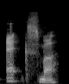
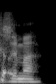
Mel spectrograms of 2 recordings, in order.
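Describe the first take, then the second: First: It is said the British way, starting 'ex'. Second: It is said the American way, starting 'egg'.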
